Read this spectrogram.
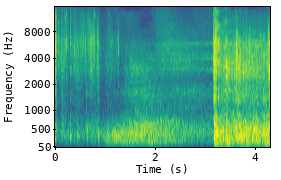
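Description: A low rumbling drone swells in a large echoing space.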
